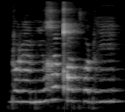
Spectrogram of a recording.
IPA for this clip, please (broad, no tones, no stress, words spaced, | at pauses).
ɖɔɭæ̃bĩ ʁeqʼot̪ʰɔɖʱe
